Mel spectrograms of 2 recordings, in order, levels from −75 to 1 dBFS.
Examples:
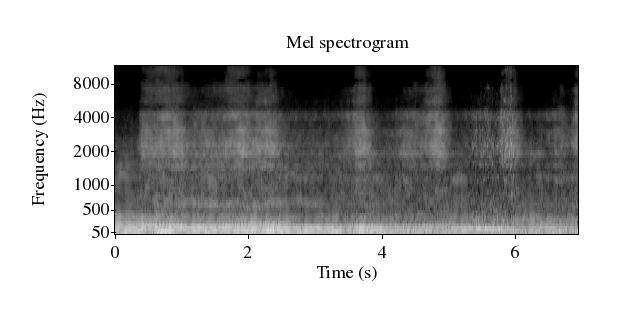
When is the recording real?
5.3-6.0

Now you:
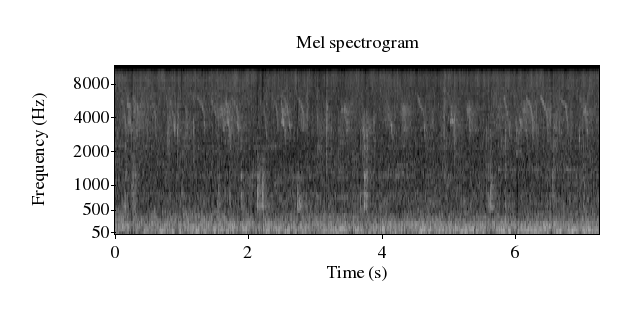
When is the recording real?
none

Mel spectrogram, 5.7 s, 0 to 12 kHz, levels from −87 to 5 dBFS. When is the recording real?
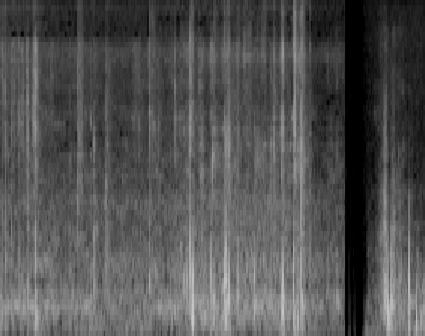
0.0-2.2; 5.1-5.7

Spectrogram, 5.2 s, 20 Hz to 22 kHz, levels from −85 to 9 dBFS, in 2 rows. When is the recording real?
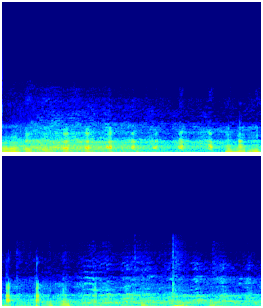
0.0-2.2; 3.1-5.2

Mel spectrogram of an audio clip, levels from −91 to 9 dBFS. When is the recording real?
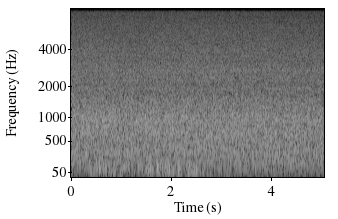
0.0-2.4; 3.8-5.1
